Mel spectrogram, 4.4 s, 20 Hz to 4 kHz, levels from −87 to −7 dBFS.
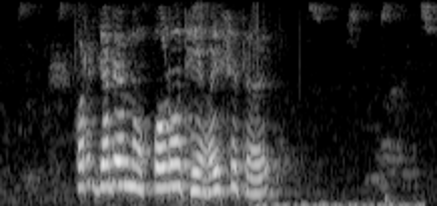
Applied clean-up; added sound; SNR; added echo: none; Crushing; 19 dB; reverberation time 0.7 s.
